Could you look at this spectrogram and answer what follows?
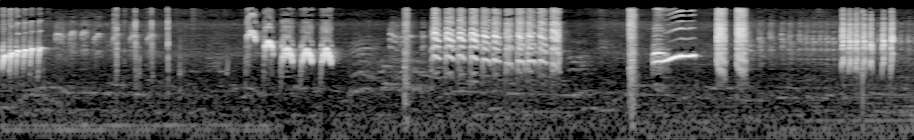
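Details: Greater green leafbird song, played to stimulate other leafbirds to sing: a lively, varied run of sharp chirps, buzzy rattling bursts and clear high whistles, including one rising slurred whistle, given in short separated phrases over quiet background.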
